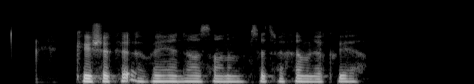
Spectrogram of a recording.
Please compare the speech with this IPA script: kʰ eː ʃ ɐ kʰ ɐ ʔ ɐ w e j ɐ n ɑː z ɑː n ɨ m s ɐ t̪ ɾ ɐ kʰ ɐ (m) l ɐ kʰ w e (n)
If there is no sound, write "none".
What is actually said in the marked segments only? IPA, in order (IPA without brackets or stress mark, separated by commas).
m, none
